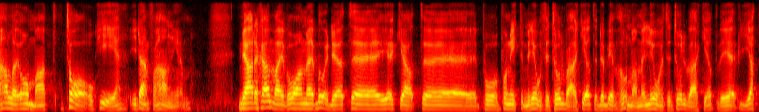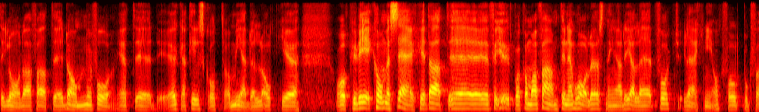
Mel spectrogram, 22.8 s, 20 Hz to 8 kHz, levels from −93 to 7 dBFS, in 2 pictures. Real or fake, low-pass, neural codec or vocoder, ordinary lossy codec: fake; 7.2 kHz; codec, 24 kHz, 0.9 kbps, WavTokenizer, small release; none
